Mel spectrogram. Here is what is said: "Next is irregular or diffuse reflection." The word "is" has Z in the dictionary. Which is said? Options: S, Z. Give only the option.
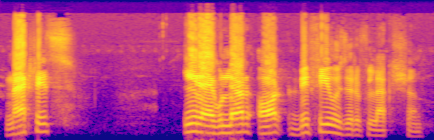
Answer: S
